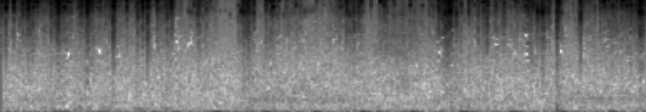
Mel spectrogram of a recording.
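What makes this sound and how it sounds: A small stretchy bracelet of pink shell chips, white round beads and silver metal spacers is held in both hands and shaken with long painted nails. The pieces jingle and click against each other in quick, irregular bursts of bright, high clatter with very short ring, over a faint low background.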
